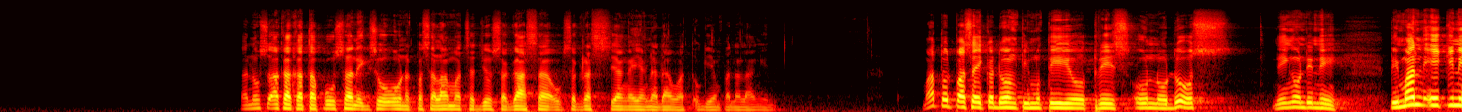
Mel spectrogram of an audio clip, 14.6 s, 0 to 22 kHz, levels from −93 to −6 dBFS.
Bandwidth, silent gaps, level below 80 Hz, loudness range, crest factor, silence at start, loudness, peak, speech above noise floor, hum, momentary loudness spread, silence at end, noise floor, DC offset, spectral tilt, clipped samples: 16 kHz; none; -62 dBFS; 11 LU; 22 dB; 2.45 s; -29 LUFS; -10 dBFS; 60 dB; none; 17 LU; 0 s; -89 dBFS; under 0.1%; -5.5 dB/octave; under 0.1%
